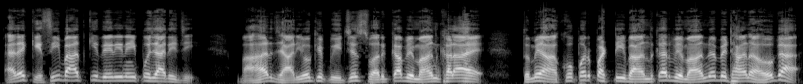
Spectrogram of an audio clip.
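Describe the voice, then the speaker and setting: A man voicing a sly, smooth-talking village swindler in an animated folk tale, persuasive, boastful and falsely respectful. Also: on the high side, brisk, no room sound, clean studio sound.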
